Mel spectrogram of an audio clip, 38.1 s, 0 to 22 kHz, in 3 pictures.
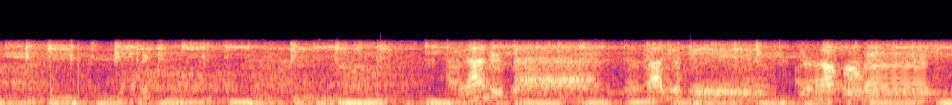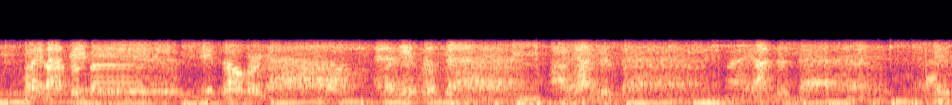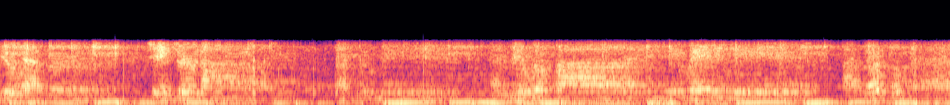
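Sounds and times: pulsing bass line: 0.0s - 38.0s
song with sung vocals: 0.0s - 38.0s.

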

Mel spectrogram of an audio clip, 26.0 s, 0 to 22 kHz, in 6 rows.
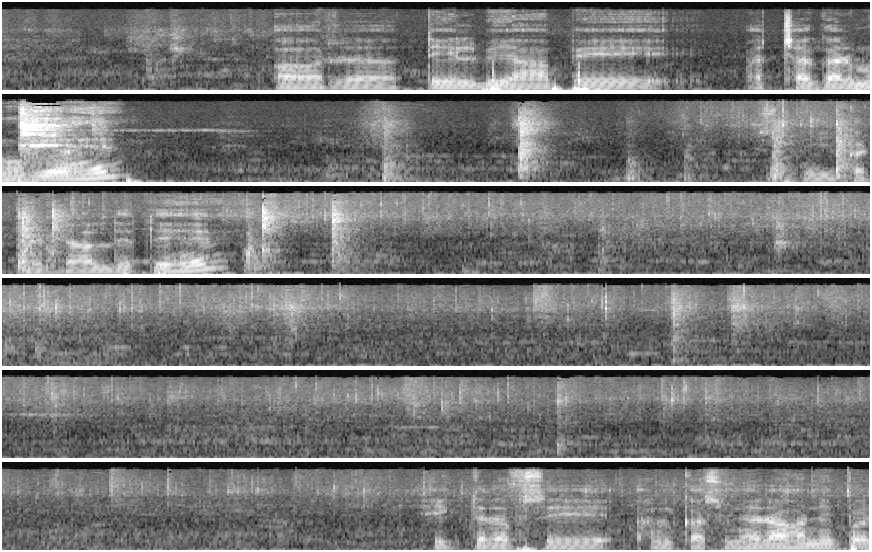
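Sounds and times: cutlets deep-frying in oil: 7.5s - 26.0s.

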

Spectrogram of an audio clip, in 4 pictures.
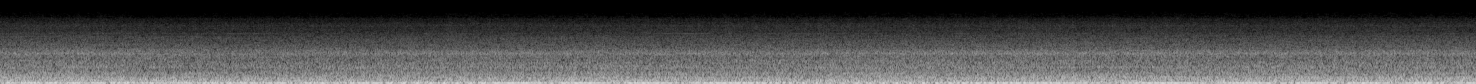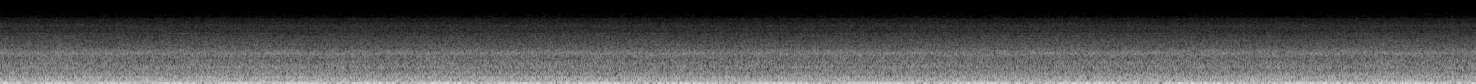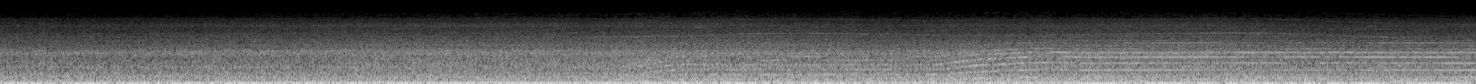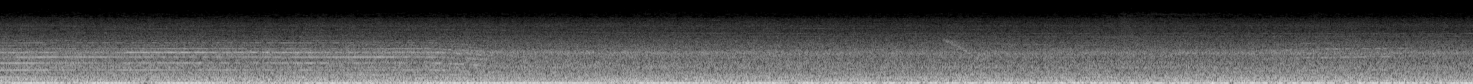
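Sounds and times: boat diesel engines throbbing: 0.0s - 59.0s.

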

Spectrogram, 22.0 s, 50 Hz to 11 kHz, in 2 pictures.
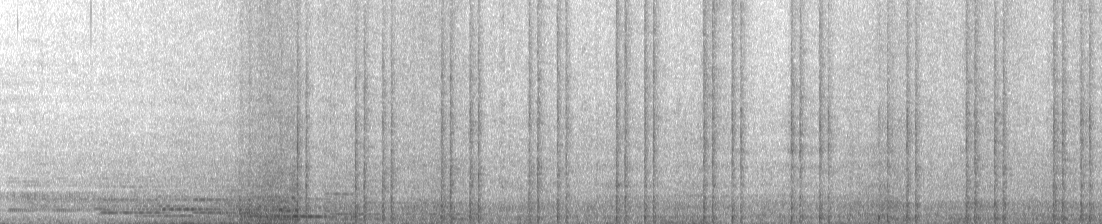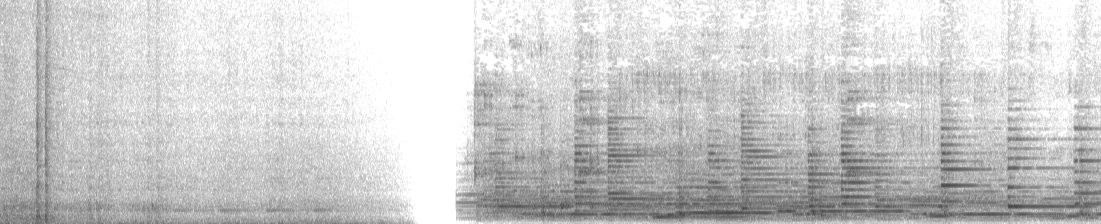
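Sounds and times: train rumbling past: 0.0s - 15.2s
train wheels clacking on rail joints: 2.4s - 14.4s.

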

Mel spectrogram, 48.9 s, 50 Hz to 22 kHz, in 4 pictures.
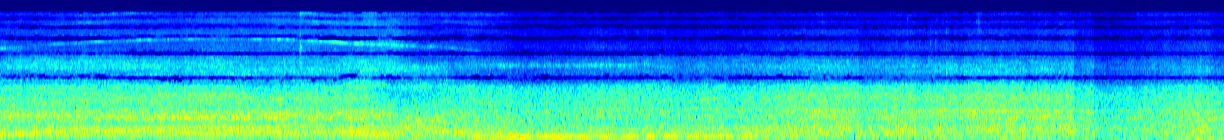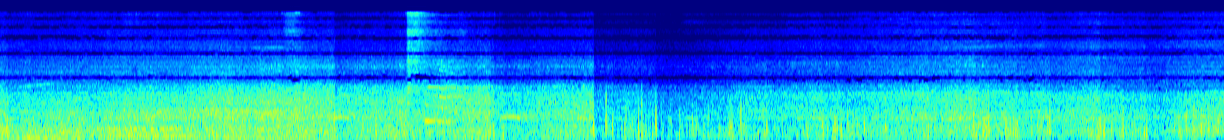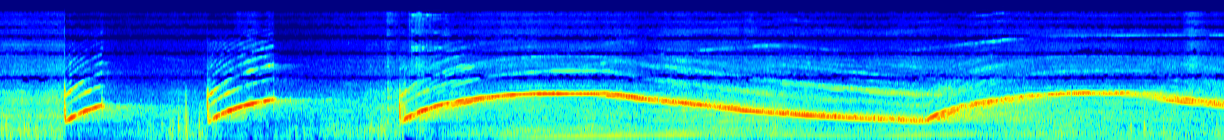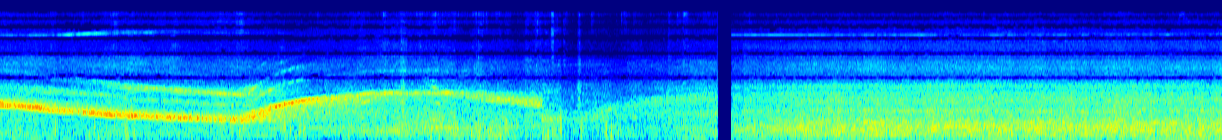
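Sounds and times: fire engine running: 0.0s - 48.9s
siren whoops: 25.1s - 27.7s, 28.4s - 42.2s
siren wailing: 25.1s - 27.8s, 28.4s - 42.2s.

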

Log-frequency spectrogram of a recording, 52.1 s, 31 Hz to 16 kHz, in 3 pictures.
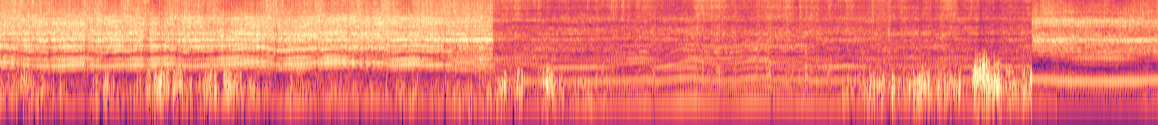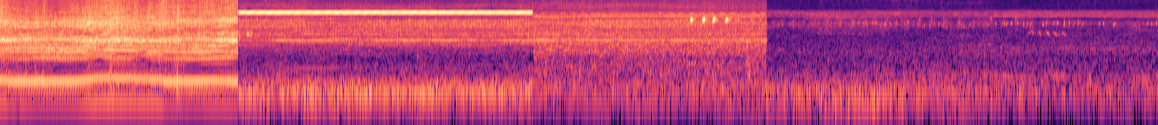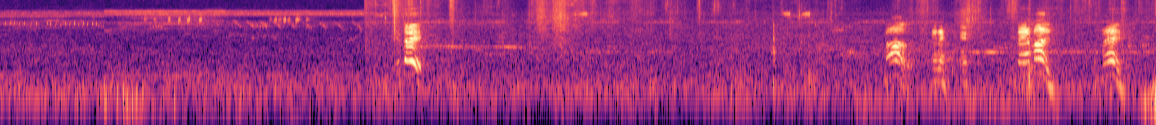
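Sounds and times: string trimmer engine: 0.0s - 28.9s
outdoor ambience: 0.0s - 52.0s
steady high whine: 20.0s - 28.9s
bird chirps: 27.7s - 28.5s.

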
